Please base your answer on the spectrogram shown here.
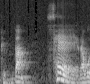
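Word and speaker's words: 塞: 근데 변방을 할 때 한 나라에서 국경선에 있던 최전방 그것을 이야기했다면 변방새라고 읽죠.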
